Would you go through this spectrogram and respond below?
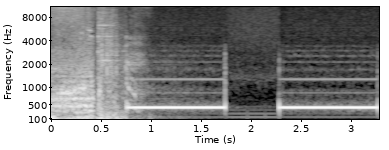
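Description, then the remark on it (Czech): A phone line's ringback tone while a call is being dialled: two steady, buzzing beeps about a second long with a short pause between, following a brief burst of rustling noise at the start. “já to zkusím ho vytočit úplně pekelně a ty mi vydrž na telefonu, jo?”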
